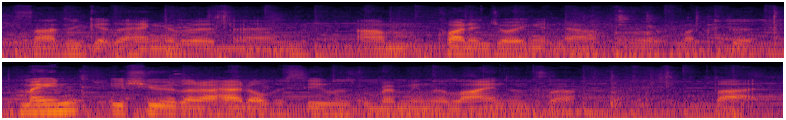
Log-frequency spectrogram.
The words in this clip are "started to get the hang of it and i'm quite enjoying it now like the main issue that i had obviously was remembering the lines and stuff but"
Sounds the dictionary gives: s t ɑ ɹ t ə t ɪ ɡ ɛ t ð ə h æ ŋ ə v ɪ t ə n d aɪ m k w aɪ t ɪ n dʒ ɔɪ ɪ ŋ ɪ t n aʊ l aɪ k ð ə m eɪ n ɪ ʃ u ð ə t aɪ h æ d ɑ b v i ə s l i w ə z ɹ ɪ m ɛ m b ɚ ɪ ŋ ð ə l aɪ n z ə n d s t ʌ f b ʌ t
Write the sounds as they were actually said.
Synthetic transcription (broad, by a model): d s ɑ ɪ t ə t ɪ ɡ ɛ t ð ə h æ ŋ ə v ɪ t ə n aɪ m k w aɪ t ɪ n dʒ ɔɪ ɪ ŋ ɪ t n aʊ l aɪ k ð ə m eɪ n ɪ ʃ u ð ə t aɪ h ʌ d ɑ b v i ə s l i w ə z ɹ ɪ m ɛ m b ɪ ŋ ð ə l aɪ n z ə n s t ʌ f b ʌ t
